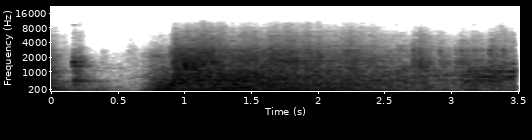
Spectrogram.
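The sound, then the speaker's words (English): A dense, continuous din of many egg-laying hens clucking and chattering together in a large, retrofitted cage-free barn on a ranch swells in abruptly after a brief quieter moment, loud, filling the space without pause. “Hear how they're noisier? They sing more when they're in the cage-free house versus the cage house.”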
